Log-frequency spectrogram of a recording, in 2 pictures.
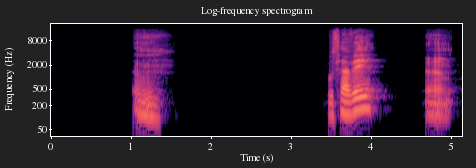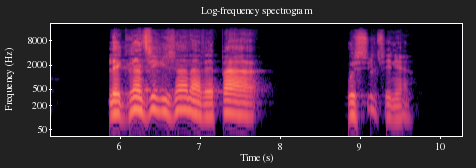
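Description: A man speaks slowly and calmly into a microphone, with pauses between phrases.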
